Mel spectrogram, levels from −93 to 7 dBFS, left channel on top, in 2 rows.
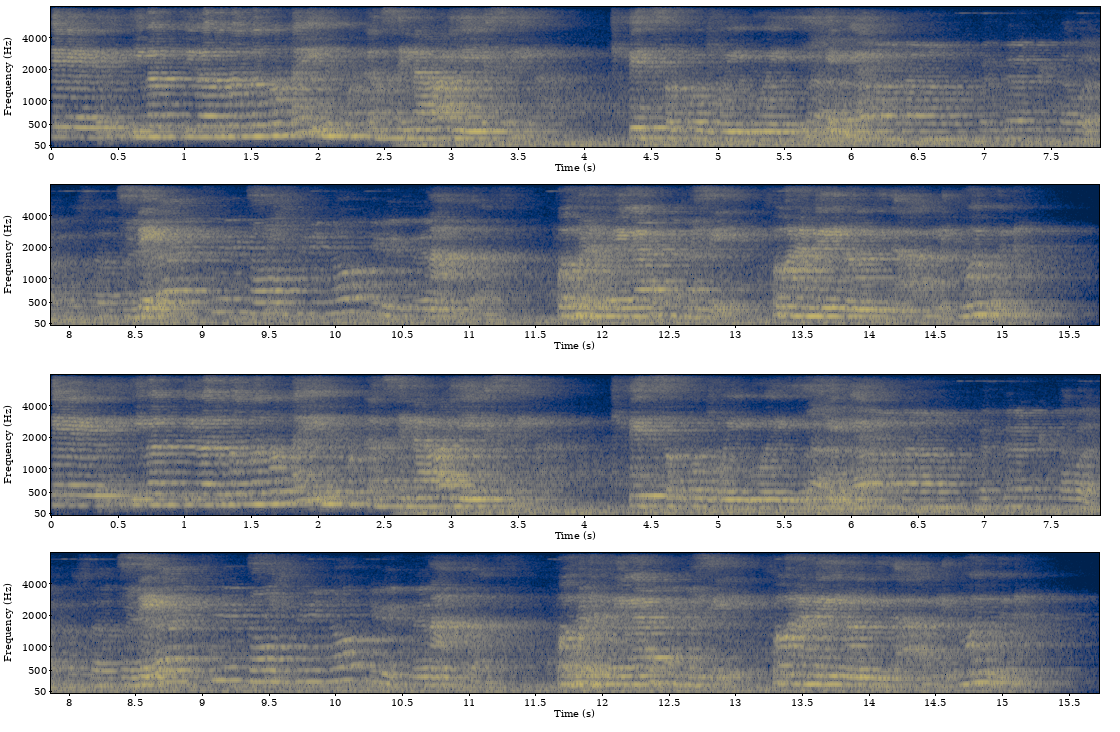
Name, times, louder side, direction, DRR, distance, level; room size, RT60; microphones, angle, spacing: voice 1, 0.0-3.8 4.2-6.2 8.4-8.8 9.5-9.6 10.6-11.1 11.7-15.2, left 1 dB, 15° left, -8 dB, 0.8 m, -24 dB
sound 1, 2.5-15.2, equal, 60° left, 1.1 m, -35 dB
voice 2, 5.6-11.2 11.6-12.7, right 2 dB, 80° right, -5 dB, 0.5 m, -29 dB
3.3 x 3.2 x 2.9 m, 1.4 s
head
